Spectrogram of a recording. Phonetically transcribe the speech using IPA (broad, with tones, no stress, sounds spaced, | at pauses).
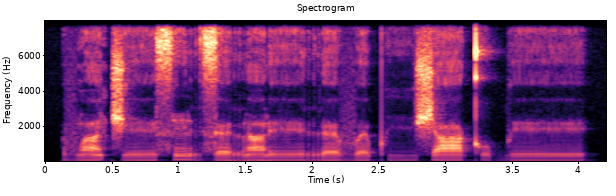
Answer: v ã˨˦ t͡ʃ eː˨ s ĩ˦ r z ɛ˨ r ã˨ ɾ eː˨ r ɛ˨ v ɛ˨ pʰ iː˨ ʃ aː˦ kʰ ʊ˦ b eː˦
